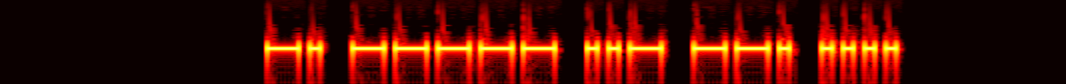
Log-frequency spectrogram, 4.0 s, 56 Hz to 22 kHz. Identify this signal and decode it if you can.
Morse code, heard as a keyed tone, about 30 wpm, 700 Hz. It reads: N0UGH
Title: USA Call Signs - 5 Characters - Repeated 3x - 30wpm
